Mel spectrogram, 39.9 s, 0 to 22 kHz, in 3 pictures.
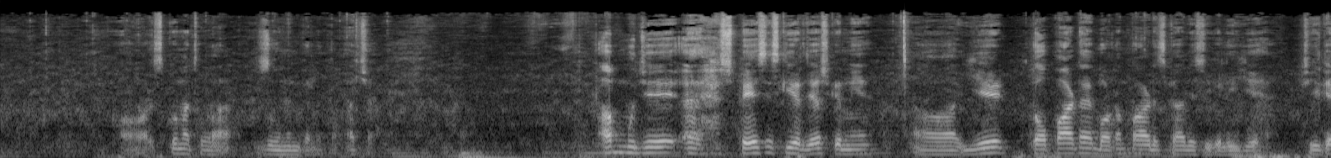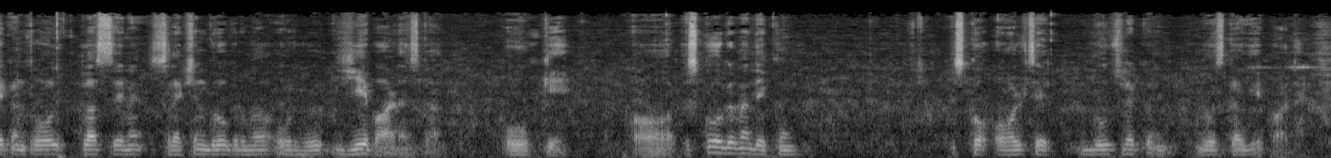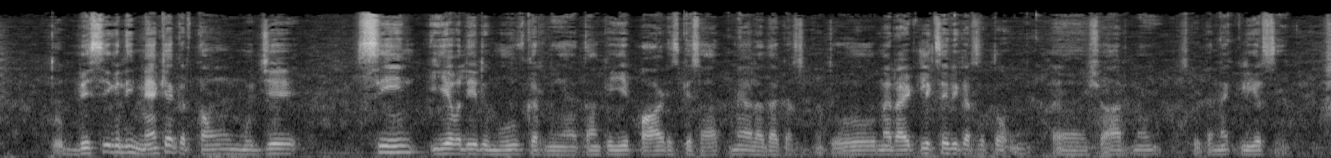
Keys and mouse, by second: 11.2 middle click, 12.0 click, 14.5 ctrl+KP_Add, 19.1-20.5 middle drag, 20.5 click, 21.0-24.4 middle drag, 24.4 alt+click, 26.0-29.7 middle drag, 32.5 click, 36.8-39.9 right drag.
